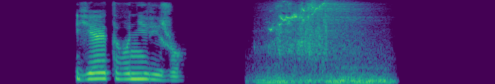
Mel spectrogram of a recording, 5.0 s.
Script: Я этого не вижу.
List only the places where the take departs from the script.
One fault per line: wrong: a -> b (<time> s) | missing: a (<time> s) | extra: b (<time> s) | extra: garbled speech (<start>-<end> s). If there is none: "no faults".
no faults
